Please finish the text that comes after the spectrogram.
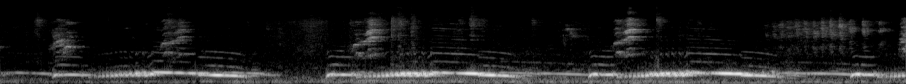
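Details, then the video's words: Loud thổ pháp song of a spotted dove, used to excite wild birds of both sexes: three rolling phrases of low, wavering coos, each about two seconds long, with sharp chirps from small birds overhead. "Tiếng Chim Cu gáy thổ pháp mới nhất 2023 hay nhất dùng kích bổi kích trống kích mái"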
